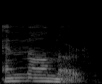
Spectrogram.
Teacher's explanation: Nesta palavra, hour, de hora, o H não é pronunciado.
